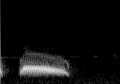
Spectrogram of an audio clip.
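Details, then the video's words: Spotted dove cooing in 'giọng thổ' style to train decoy and newly caught birds. A single smooth, sustained coo lasts half a second, level then gently falling, and is preceded by a brief click. "Tiếng chim cu gáy giọng thổ pha thúc đấu vấy bổi"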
